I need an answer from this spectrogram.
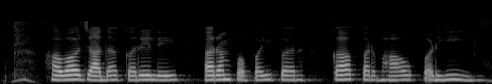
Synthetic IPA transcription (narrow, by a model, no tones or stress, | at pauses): hɐʋad͡ʒjaːd̪akəɾele | ɐɾəmpəpəipɐɾkapɾəbʱaːwpɐ̰ɽ̤i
